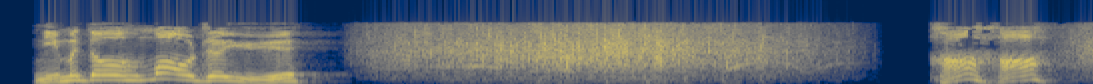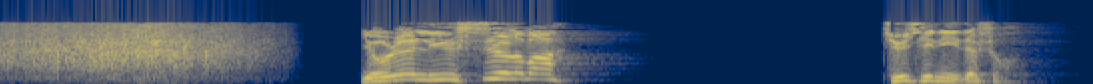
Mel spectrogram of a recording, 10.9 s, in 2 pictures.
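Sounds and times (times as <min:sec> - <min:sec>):
speech: 0:00.2 - 0:01.6, 0:04.7 - 0:05.4, 0:07.2 - 0:08.4, 0:09.9 - 0:10.6
audience applauding loudly: 0:01.8 - 0:04.4, 0:05.3 - 0:06.9.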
